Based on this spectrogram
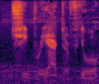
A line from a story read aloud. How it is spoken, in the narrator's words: Han grumbled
